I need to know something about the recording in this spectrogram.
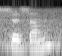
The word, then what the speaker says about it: schism: first word uh Schism it can it or could be pronounced sism okay um it is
